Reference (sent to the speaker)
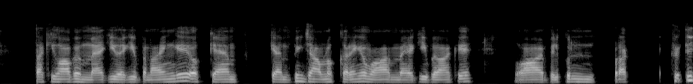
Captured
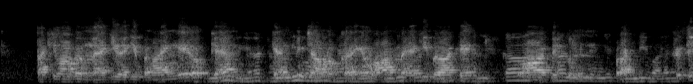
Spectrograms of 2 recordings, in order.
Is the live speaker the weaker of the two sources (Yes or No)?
Yes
